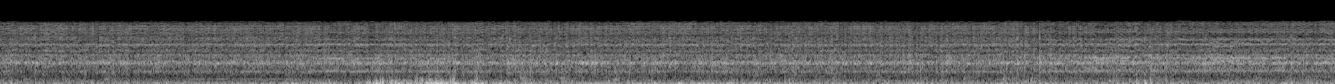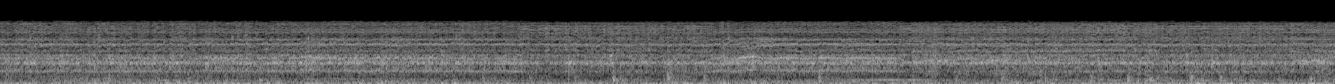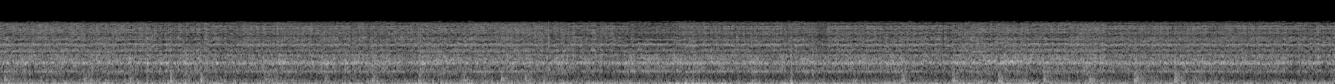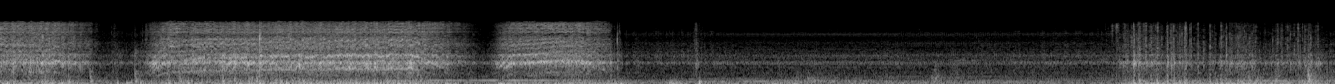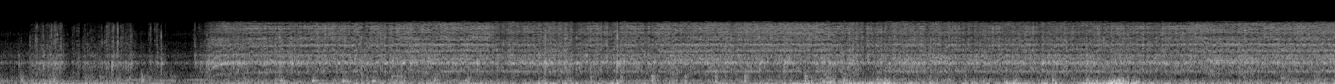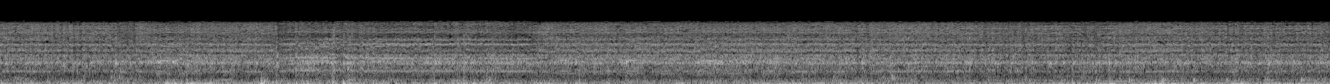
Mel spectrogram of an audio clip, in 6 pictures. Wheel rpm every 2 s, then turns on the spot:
160, 160, 160, 160, 160, 160, 160, 160, 160, 160, 160, 160, 160, 160, 160, 170, 160, 160, 160, 160, 80, 150, 90, 20, 0, 10, 30, 30, 150, 160, 160, 160, 160, 160, 160, 160, 160, 160, 160, 160.
46-48 50-54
